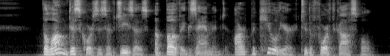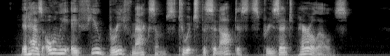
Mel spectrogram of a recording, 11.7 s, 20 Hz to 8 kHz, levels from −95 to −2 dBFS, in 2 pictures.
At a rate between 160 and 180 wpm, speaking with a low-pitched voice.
No: slow, 135 wpm; low, 110 Hz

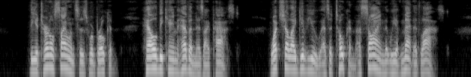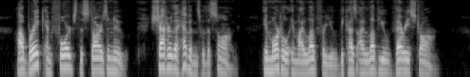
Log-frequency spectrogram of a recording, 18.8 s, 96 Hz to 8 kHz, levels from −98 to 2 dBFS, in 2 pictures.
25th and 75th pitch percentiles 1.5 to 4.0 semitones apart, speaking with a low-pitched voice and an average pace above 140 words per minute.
No: average, 4.6 semitones; low, 130 Hz; average, 165 wpm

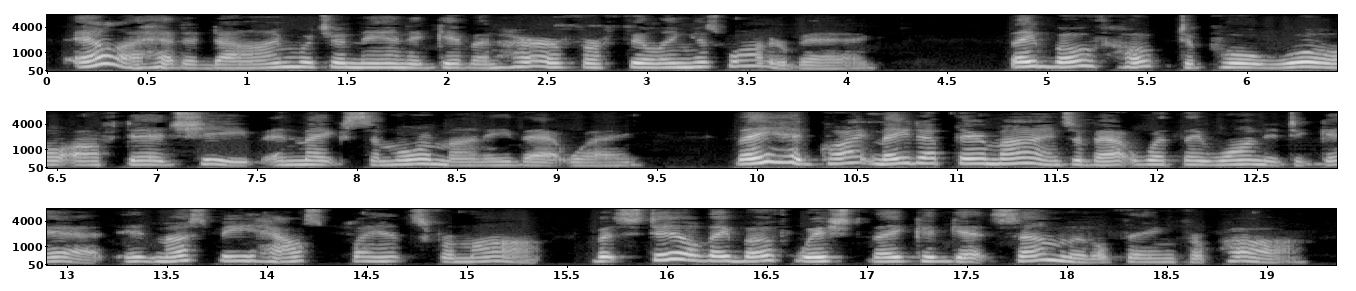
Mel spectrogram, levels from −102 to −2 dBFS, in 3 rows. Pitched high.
Yes: high, 220 Hz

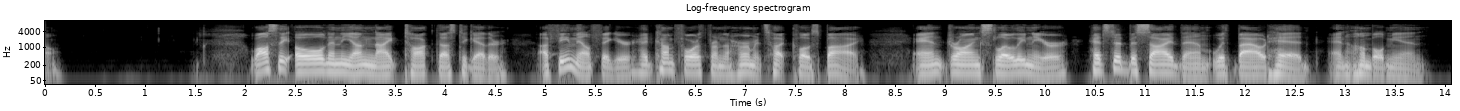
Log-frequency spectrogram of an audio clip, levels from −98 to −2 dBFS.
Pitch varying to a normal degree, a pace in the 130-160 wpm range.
Yes: average, 3.8 semitones; average, 155 wpm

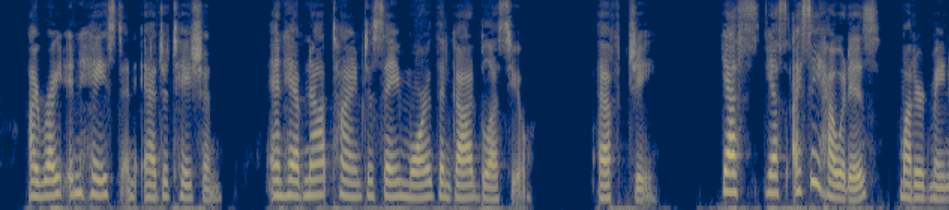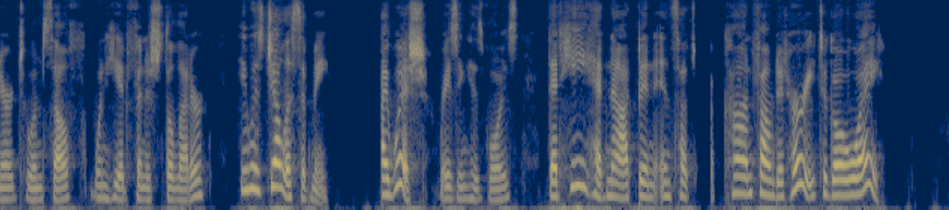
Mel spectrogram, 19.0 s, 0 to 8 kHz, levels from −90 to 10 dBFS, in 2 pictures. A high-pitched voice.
Yes: high, 200 Hz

